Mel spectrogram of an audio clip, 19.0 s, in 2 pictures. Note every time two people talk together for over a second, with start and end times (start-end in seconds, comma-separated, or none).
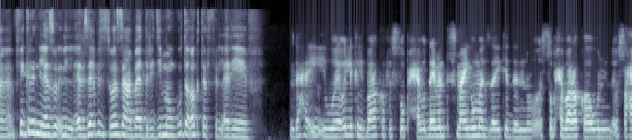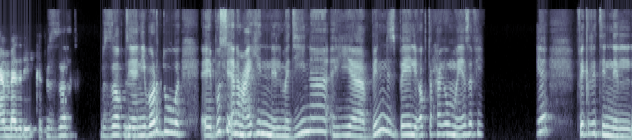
none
